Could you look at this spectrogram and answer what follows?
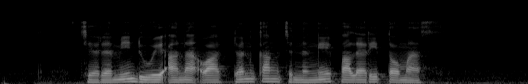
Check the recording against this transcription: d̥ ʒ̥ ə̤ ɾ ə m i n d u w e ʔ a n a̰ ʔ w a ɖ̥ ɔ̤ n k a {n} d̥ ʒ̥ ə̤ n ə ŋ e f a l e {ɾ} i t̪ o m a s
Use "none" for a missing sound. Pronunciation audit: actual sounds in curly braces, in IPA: ŋ, ɾ

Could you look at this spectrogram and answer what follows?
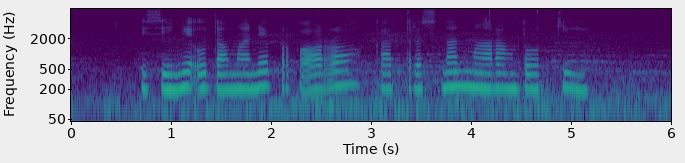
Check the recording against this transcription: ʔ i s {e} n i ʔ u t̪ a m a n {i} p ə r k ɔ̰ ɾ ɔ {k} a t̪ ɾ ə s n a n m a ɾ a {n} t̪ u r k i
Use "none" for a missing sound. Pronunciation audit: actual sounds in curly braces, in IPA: i, e, k, ŋ

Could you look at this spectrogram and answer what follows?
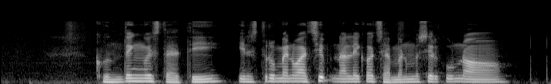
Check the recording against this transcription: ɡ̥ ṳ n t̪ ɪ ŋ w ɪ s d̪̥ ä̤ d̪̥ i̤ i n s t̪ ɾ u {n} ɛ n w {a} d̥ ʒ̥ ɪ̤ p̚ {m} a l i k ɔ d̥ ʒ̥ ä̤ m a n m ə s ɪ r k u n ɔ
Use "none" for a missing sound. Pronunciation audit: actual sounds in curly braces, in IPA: m, a, n

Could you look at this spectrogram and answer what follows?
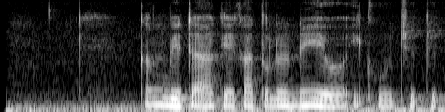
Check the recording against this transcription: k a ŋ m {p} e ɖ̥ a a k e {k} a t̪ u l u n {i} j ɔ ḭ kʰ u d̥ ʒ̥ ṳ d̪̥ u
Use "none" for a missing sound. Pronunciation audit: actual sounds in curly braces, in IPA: b, k, e

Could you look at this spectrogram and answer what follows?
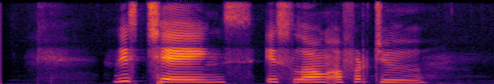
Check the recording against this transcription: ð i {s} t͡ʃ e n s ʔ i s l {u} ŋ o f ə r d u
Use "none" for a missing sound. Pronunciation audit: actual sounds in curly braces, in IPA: s, ɔ

